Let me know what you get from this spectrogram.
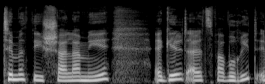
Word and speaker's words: Timothée: Es gibt da herrliche YouTube-Videos und deswegen spricht man ihn eigentlich Timothée aus und nicht mit TH.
